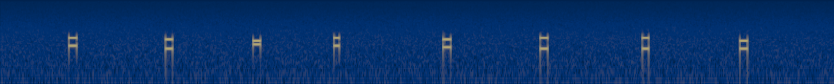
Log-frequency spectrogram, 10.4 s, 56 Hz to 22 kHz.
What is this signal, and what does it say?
DTMF, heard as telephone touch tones, dialled by hand, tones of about 80 ms. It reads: 9 2 * 9 5 3 3 1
